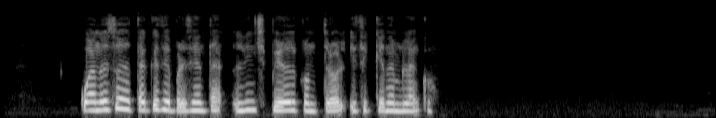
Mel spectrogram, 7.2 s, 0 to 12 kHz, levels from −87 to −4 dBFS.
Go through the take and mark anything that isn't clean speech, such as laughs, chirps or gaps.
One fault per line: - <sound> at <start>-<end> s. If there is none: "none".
none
